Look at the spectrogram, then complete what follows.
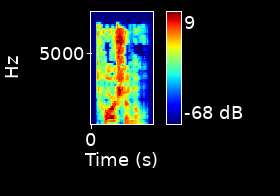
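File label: "torsional", English, British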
